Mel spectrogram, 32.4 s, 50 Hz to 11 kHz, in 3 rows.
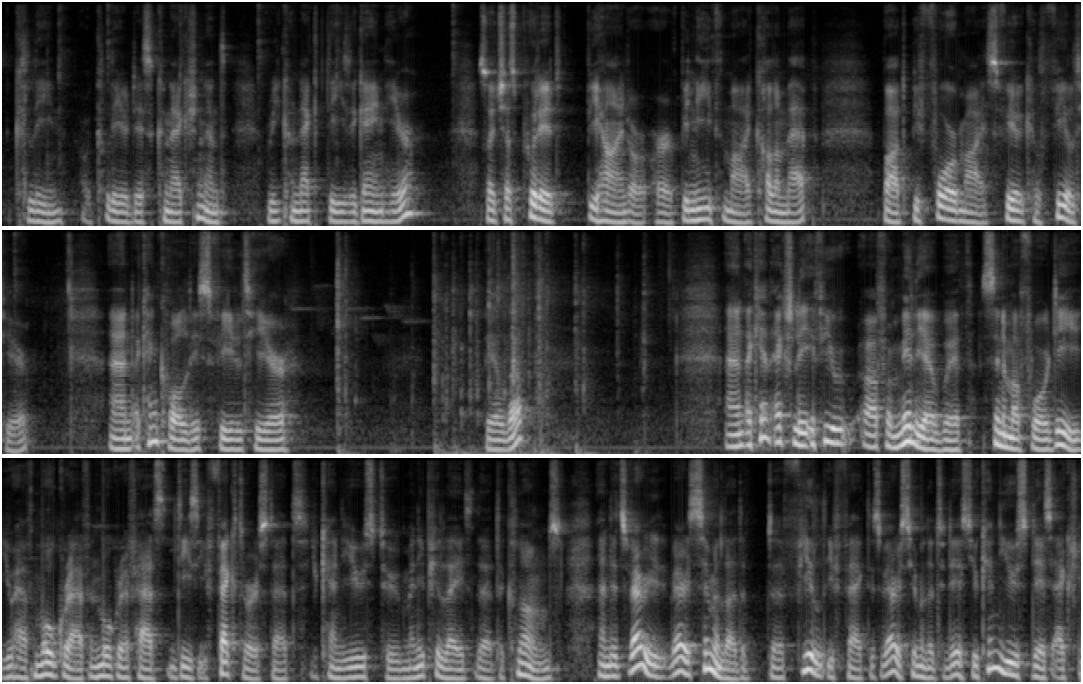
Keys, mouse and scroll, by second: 10.8 click, 13.3 click, 14.2 Return, 14.9-16.6 typing, 18.7-20.6 scroll down 1.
